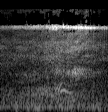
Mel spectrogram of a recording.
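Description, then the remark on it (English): A passing truck's engine rumbles loudly and steadily outside, a deep, continuous roar with a faint whine rising above it, sounding like a spaceship, filling the whole moment without any voices. “sounds like a spaceship but it's just a truck”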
